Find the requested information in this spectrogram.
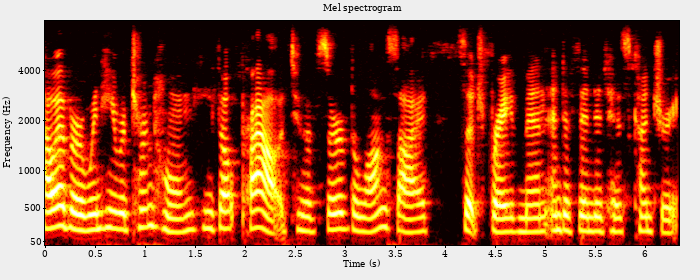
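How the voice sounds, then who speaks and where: In a Southern accent, a woman talks at a fairly quick pace. Her voice is fairly high, with ordinary pitch variation. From US South (military family, moved around). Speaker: student. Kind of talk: class presentation, scripted. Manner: reading aloud.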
